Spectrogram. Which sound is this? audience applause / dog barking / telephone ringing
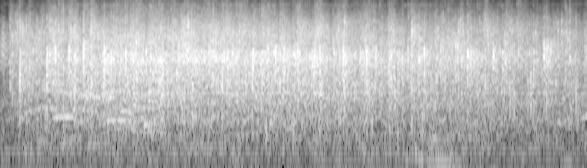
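audience applause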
